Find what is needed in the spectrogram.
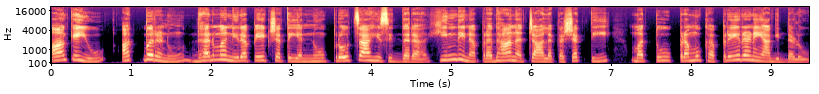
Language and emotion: Kannada, neutral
